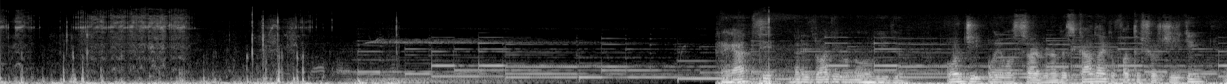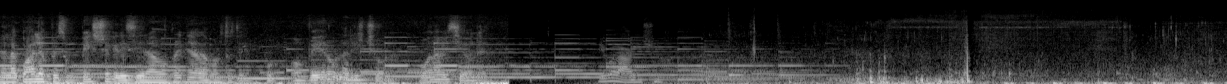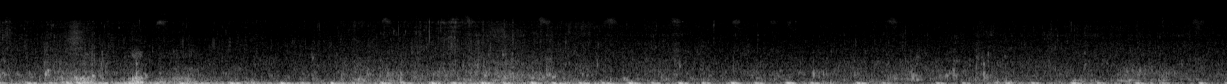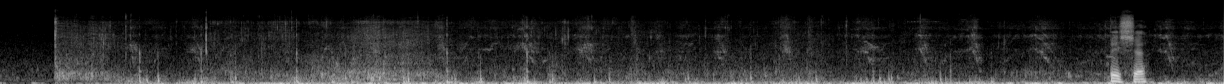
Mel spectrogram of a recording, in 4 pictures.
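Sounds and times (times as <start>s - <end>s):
fishing reel cranking: 0.0s - 3.2s, 21.1s - 23.6s, 41.2s - 49.0s
fishing rod handling noise: 0.0s - 3.4s
gusty wind on microphone: 0.0s - 4.1s, 20.5s - 49.0s.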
